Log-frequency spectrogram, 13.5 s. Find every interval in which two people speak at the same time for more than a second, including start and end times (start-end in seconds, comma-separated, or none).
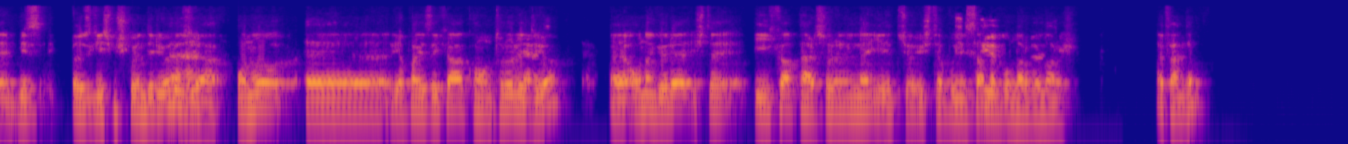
9.5-10.7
